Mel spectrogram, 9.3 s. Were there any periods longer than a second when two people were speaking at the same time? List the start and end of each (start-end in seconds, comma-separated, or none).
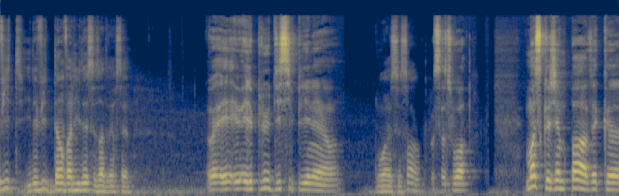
none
